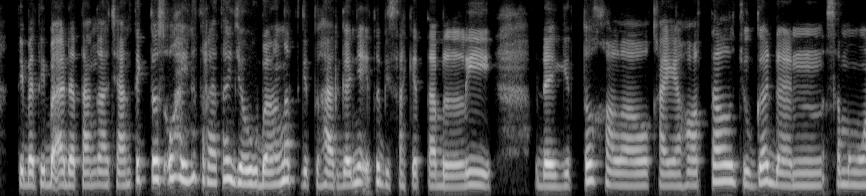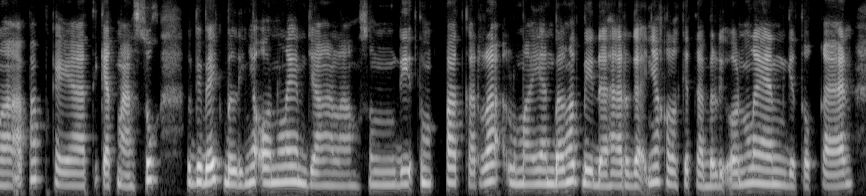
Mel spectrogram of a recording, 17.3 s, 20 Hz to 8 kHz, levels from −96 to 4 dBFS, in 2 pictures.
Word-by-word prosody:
tiba-tiba 200 0 +2
ada 190 -1 +2
tanggal 190 0 -4
cantik, 205 +9 -4
terus 280 -1 +6
wah, 290 -1 +5
ini 280 +3 +2
ternyata 265 +2 +1
jauh 225 -5 +5
banget, 205 +7 +1
gitu, 200 +1 -7
harganya 190 +4 0
itu 235 -1 -2
bisa 190 -1 -7
kita 180 -1 -4
beli. 175 +2 -1 0.4
Udah 175 -1 +5
gitu, 180 +7 0
kalau 185 -4 -3
kayak 185 0 -5
hotel 245 +7 +1
juga 230 0 0
dan 185 -3 -4
semua 195 -2 -3
apa, 275 0 -5
kayak 190 -3 -2
tiket 185 -1 -1
masuk, 180 +11 +1 0.3
lebih 235 0 +4
baik 250 +4 +9
belinya 215 +1 +2
online. 230 0 +3
Jangan 190 -1 -3
langsung 185 +1 -9
di 195 +1 -2
tempat, 225 0 -1
karena 210 +6 +1
lumayan 210 -1 -1
banget 240 +5 +4
beda 205 -5 +2
harganya 190 +5 0
kalau 215 -4 -3
kita 195 -1 -6
beli 175 +1 -1
online, 205 0 0
gitu 180 +8 -5
kan. 185 +2 0
200 Hz, 165 wpm, -24 LUFS, 185-230 Hz, 0.4 s, baik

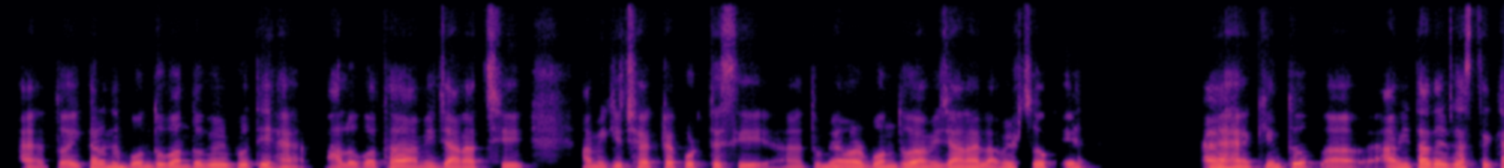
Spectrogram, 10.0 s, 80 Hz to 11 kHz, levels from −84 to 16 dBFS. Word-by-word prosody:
হ্যাঁ, 115 0 -3
তো - - -8
এই 145 - -2
কারণে 195 +4 +1
বন্ধু 120 +2 +1
বান্ধবের 165 +4 +2
প্রতি, 175 +1 +2
হ্যাঁ, 105 -1 -3 0.2
ভালো 120 +4 0
কথা, 145 +1 0
আমি 145 +1 -3
জানাচ্ছি। 125 0 0 0.5
আমি 120 +1 -1
কিছু 125 +1 -3
একটা 125 +1 0
করতেছি। 120 -1 -1 0.3
আ - - -8
তুমি 110 +2 -3
আমার 125 0 +5
বন্ধু, 120 0 +1
আমি 125 0 -2
জানাইলাম। 115 +2 +2
ইটস 160 - -8
ওকে 170 -1 -3 0.9
হ্যাঁ, 195 -4 +5
হ্যাঁ। 105 -4 +2
কিন্তু 170 +6 +1 0.3
আ - - 0 0.3
আমি 165 +5 +2
তাদের 180 +1 +6
কাছ 175 -1 +2
থেকে 175 0 -3
130 Hz, 190 wpm, -24 LUFS, 120-170 Hz, 0.9 s, তাদের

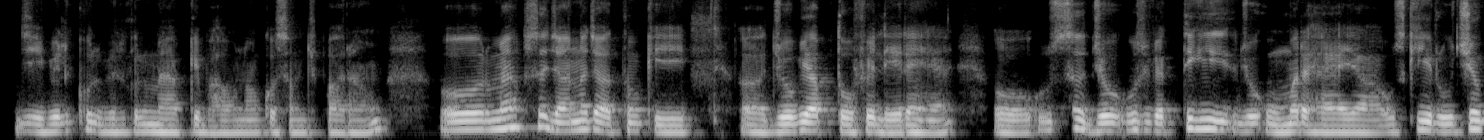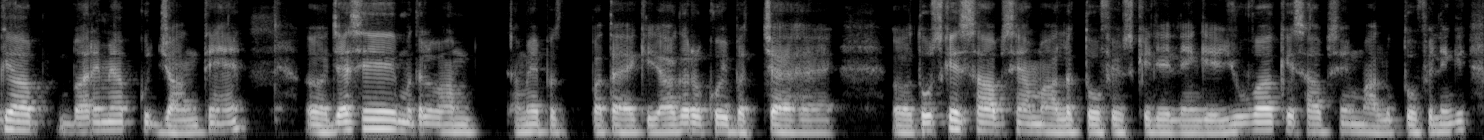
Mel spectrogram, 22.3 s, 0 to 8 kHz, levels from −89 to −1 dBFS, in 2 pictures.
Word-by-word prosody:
जी। 120 -2 -3
बिल्कुल, 125 +2 -2
बिल्कुल, 110 +1 -4
मैं 115 -1 +1
आपकी 110 +1 -3
भावनाओं 105 0 -5
को 110 +2 -5
समझ 105 -1 -6
पा 105 -1 -4
रहा 100 0 -5
हूँ। 145 +8 -5 0.5
और 145 +1 +4
मैं 160 +3 +3
आपसे 185 +2 0
जानना 140 0 +2
चाहता 130 -4 +1
हूँ 130 - -4
कि 110 -1 -1 0.4
अ, - - -2
जो 120 +3 +4
भी 135 +2 +5
आप 130 -1 +3
तोहफ़े 120 +1 +2
ले 105 -1 +1
रहे 110 -1 +1
हैं 100 +6 -5 0.3
ओ, 105 -1 -1
उस 140 +4 -3
जो 130 -4 +3
उस 135 +1 -3
व्यक्ति 125 +6 +1
की 160 -3 +4
जो 125 0 0
उम्र 120 +1 +1
है 110 -1 0
या 105 -1 -2
उसकी 115 +6 -1
रुचियों 120 +4 +2
के 155 +1 +5
आप 140 -2 +2 0.2
बारे 120 +2 0
में 135 0 +1
आप 135 0 -3
कुछ 130 - -4
जानते 110 +3 -2
हैं? 130 +4 -3 0.5
अ, 115 -2 +3
जैसे 155 +6 +5
मतलब 125 -3 0
हम 115 -1 -2 0.3
हमें 120 +1 0
पस 115 -2 -6 0.2
पता 110 0 -1
है 105 - +3
कि 110 +1 -3
अगर 125 +3 +3
कोई 120 -1 +4
बच्चा 105 +1 +1 0.2
है 105 0 -6 0.5
अ, 105 -1 +1
तो 130 - +5
उसके 130 +4 +2
हिसाब 135 -3 +3
से 130 0 -4
हम 120 -1 -1
अलग 110 +1 +1
तोहफ़े 115 0 +1
उसके 110 +1 -4
लिए 105 -1 0
लेंगे, 105 0 -2
युवा 125 +5 +4
के 130 - 0
हिसाब 120 -2 -4
से 125 - -6
हम 120 -1 -4
अलग 105 0 -6
तोहफ़े 115 +1 -2
लेंगे। 120 +5 -2
120 Hz, 210 wpm, -24 LUFS, 110-135 Hz, 0.5 s, भी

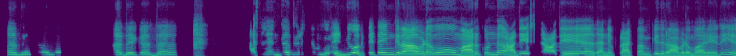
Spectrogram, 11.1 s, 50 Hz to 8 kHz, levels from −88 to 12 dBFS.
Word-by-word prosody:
అదే 270 -2 0 0.3
కదా! 300 0 -5 0.9
అదే 255 0 +1
కదా! 240 -2 -3 1.3
అసలేంతదృష్టము 280 +1 -6
2 215 +4 +1
ఒకటే 240 +2 -1
టైమ్‌కి 280 -1 +3
రావడము, 245 +4 +5 0.3
మారకుండా 230 +7 +2 0.2
అదే 200 +4 -1
స్ట - - -24 0.2
అదే 205 +3 -2 0.4
దాన్ని 195 0 -2
ప్లాట్‌ఫార్మ్‌‌కిది 220 +3 -2
రావడము 200 +1 0
అనేది 205 +9 -4
240 Hz, 90 wpm, -19 LUFS, 205-275 Hz, 1.3 s, రావడము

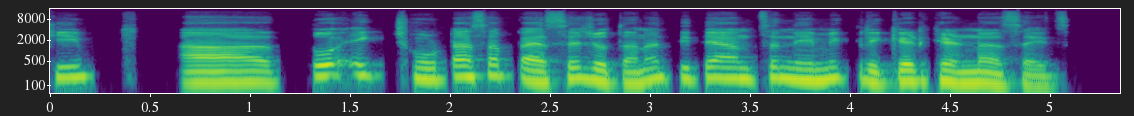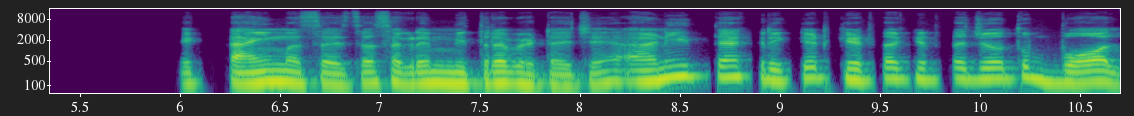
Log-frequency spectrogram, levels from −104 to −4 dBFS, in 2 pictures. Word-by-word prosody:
की 175 0 0
अ, 180 -8 -9 0.4
तो 195 +10 0
एक 195 -1 -5
छोटासा 180 +5 +1
पॅसेज 145 +3 +1
होता 125 -3 +1
ना, 145 - 0
तिथे 165 +1 -2
आमचं 165 0 +1
नेहमी 150 +1 +3
क्रिकेट 135 +1 +1
खेळणं 125 -3 +3
असायचं. 95 -2 -6 1.0
एक 115 - -8
टाईम 130 +2 +4
असायचा, 120 -1 -2
सगळे 125 -1 -1
मित्र 125 0 +2
भेटायचे 110 -1 -3
आणि 140 +7 +2 0.2
त्या 180 0 +3
क्रिकेट 165 0 -4
खेळता-खेळता 155 +1 -2
जेव्हा 160 0 0
तो 175 - 0 0.2
बॉल 130 0 +2
140 Hz, 150 wpm, -22 LUFS, 125-165 Hz, 1.0 s, टाईम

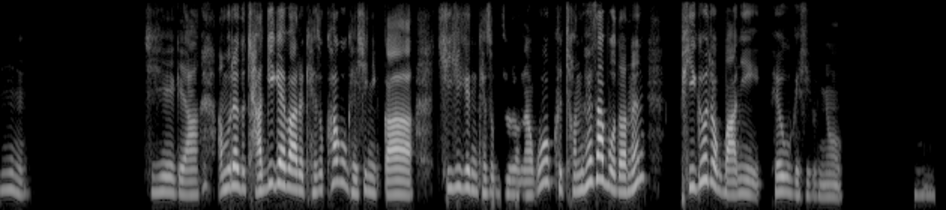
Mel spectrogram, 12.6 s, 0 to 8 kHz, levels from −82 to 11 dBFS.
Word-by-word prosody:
음. 190 -6 -13 1.5
지식이요. 165 -4 -5 0.2
아무래도 220 +5 +2
자기계발을 210 +1 +4
계속 175 +6 -9
하고 275 -1 +2
계시니까 155 - +2 0.3
지식은 215 -2 -4
계속 165 -2 -9
늘어나고 150 - -3
그 205 - -5
전 185 0 -5
회사보다는 240 - +4 0.5
비교적 250 - 0
많이 150 - -1
배우고 175 -1 -4
계시군요. 130 -3 -13 1.0
음. 145 0 -22
175 Hz, 245 characters per minute, -23 LUFS, 150-220 Hz, 1.5 s, 자기계발을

